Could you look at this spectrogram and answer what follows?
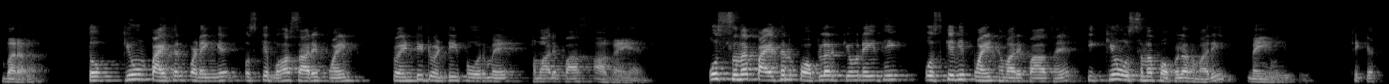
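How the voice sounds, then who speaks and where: A man's voice: sits high, animated, moderate pace. A man teaching a programming class step by step, mixing English terms into his Hindi and often checking in with the students. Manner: explains step by step, often adds "ठीक है" to check in. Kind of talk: classroom lecture. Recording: echoey room.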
